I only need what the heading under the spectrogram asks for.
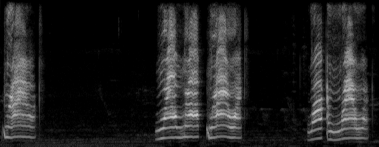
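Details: Pet talking parrot saying "mammy mammy"; three loud bursts of voice-like syllables, the second a quick double note, separated by short silences, with a low steady hum underneath.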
